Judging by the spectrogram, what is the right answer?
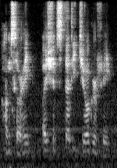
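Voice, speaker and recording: A man's voice: medium pitch, normal speed, pushed and bright, slight background noise, poor audio. A man reading a scripted small-talk part in a listening-test recording. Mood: curious. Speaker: speaker in a listening-test dialogue.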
